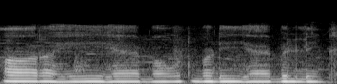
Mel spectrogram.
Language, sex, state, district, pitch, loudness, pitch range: Hindi, male, Haryana, Jhajjar, 130 Hz, -15 LUFS, 125-130 Hz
